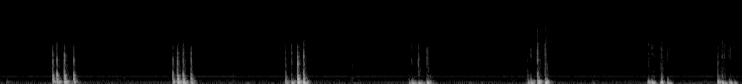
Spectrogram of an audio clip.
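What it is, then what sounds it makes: Silicone ice cube tray tapped with nails. Long gold nails tap and scratch across an empty, hollow, round yellow lemon-slice-shaped silicone ice cube tray turned upside down. Seven short bursts of quick, clustered clicks come at irregular intervals, dull and low with almost no ring. A faint steady hum sits beneath the quiet gaps.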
